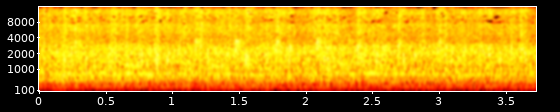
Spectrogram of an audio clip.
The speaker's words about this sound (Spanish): Aplausos del público.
